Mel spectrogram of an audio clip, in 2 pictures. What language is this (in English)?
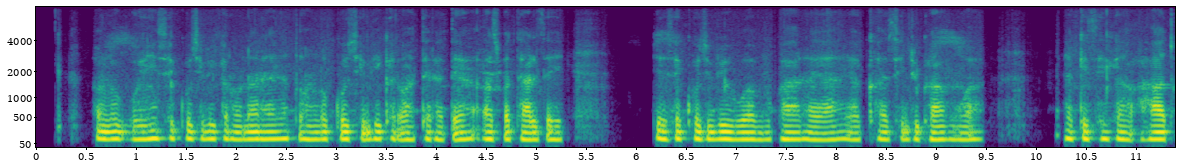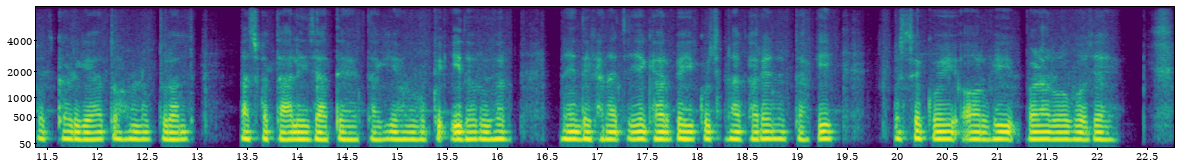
Hindi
